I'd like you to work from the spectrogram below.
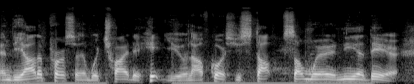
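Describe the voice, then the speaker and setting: Noticeable background noise sits behind a man speaking at a moderate pace with a Chinese accent. His voice is medium in pitch, with lively intonation. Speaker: martial arts instructor. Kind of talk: personal story; tutorial.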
